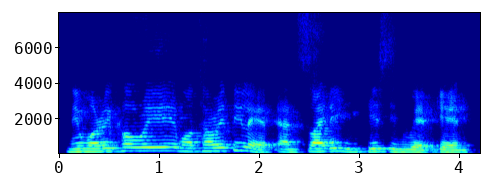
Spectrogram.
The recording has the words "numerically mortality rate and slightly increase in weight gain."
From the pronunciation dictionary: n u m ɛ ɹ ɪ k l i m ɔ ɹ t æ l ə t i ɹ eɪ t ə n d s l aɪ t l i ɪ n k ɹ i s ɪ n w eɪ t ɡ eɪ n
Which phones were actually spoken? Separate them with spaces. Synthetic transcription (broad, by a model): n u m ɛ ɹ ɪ k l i m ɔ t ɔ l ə t i l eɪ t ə n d s l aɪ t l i ɪ n k ɹ i s ɪ n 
